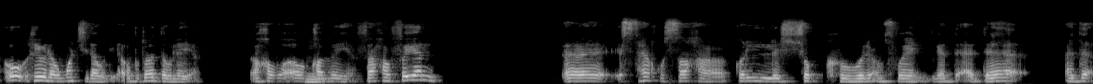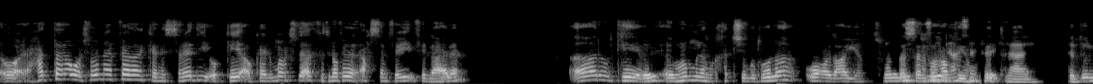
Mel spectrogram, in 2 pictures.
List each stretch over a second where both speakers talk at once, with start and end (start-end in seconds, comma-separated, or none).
19.8-21.1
